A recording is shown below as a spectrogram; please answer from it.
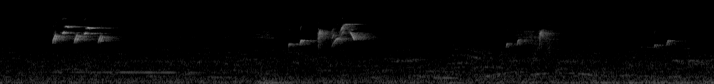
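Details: Wedani Marrakchi goldfinch from Morocco, an authentic bird, giving three short tinkling song phrases spaced a couple of seconds apart, the first loudest, with a faint steady low hum underneath.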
